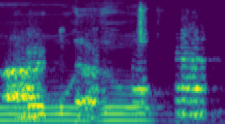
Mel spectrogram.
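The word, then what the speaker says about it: أعوذ: আ কিন্তু উটা হচ্ছে হলকের মধ্যখানে আওয়াজটাকে রস উচ্চারণ যেমন উটাকে ভিতর নিয়ে বলতে হবে উ আউজু আউজু আউজু একটা শব্দ আউজু আউজু আউজু আউজু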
